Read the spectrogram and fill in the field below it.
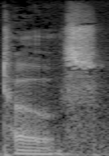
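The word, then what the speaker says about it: toves: how to pronounce slyy toes the eye in slyy is long as in Ry and Toes is pronounced so as to rhyme with Groves again the first o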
